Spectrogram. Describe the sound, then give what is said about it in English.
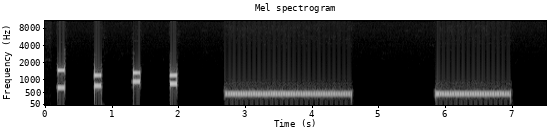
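Telephone number being dialed: four short touch-tone beeps in quick succession, then two long, steady ringing tones on the line separated by a pause of silence. “let's call him and see what the deal is. I'm going to dial his number right now.”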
